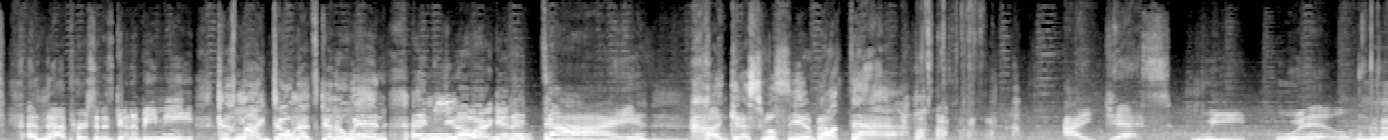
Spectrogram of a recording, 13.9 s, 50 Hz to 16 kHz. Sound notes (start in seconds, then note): 8.9 laughs; 9.2 baguette crunches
